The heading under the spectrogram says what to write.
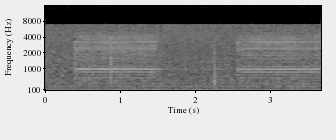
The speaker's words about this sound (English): You gonna buzz the phone? Yeah, right now. I hope it works.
